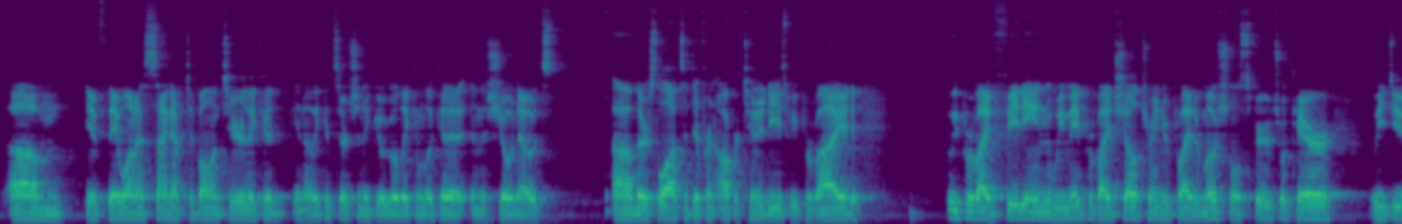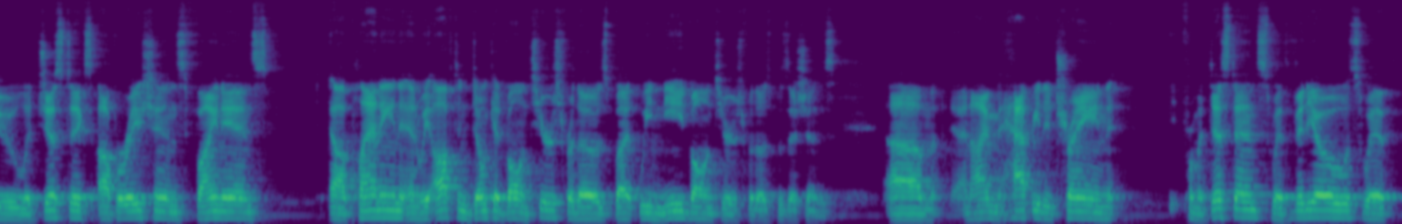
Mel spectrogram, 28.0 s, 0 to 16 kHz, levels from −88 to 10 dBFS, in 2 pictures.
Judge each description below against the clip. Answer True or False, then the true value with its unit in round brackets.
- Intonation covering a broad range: True (6.2 semitones)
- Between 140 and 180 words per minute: True (175 wpm)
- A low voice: True (110 Hz)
